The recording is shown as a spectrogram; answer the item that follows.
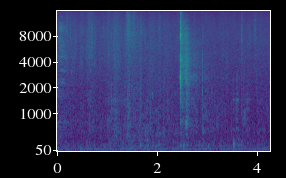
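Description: A horse's hoofbeats in trot on sand arena footing, with a short sharp burst of noise about two and a half seconds in.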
